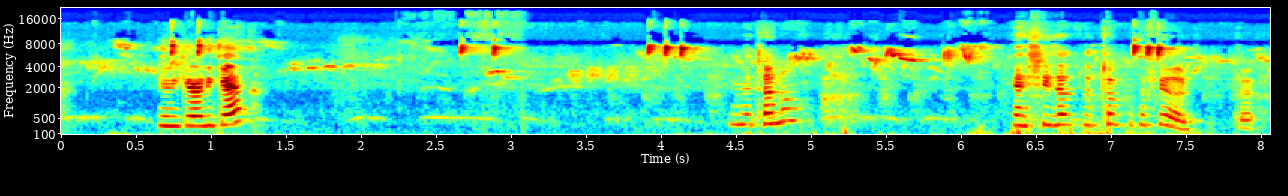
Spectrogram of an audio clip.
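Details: Female Husky outdoors in a field making strange sounds on an ordinary day: three bursts of harmonic, wavering whines and yodelling calls, each about half a second to a second long, with steady thin tones, faint chirps and low rustling between them.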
